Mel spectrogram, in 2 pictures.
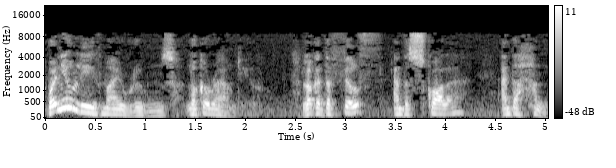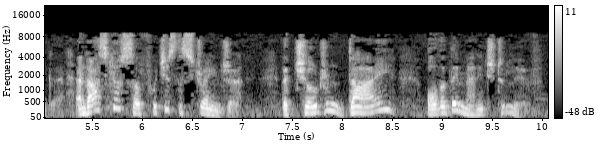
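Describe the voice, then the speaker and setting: An actor playing a stern, earnest doctor of the poor. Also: male voice, fairly high pitch, very animated, moderate pace, a little hiss or hum. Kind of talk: radio drama.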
